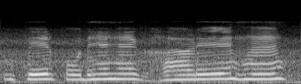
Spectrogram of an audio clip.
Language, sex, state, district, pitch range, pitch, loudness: Hindi, male, Bihar, Katihar, 225-245 Hz, 240 Hz, -12 LUFS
